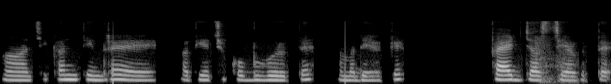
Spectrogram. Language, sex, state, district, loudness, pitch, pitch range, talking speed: Kannada, female, Karnataka, Chamarajanagar, -25 LUFS, 205 Hz, 195-225 Hz, 120 wpm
